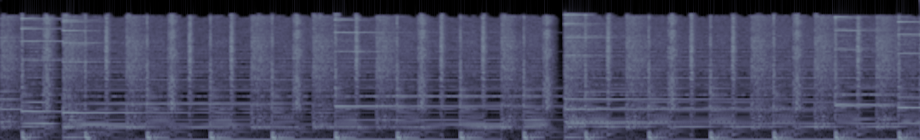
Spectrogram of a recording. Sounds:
music, video game music

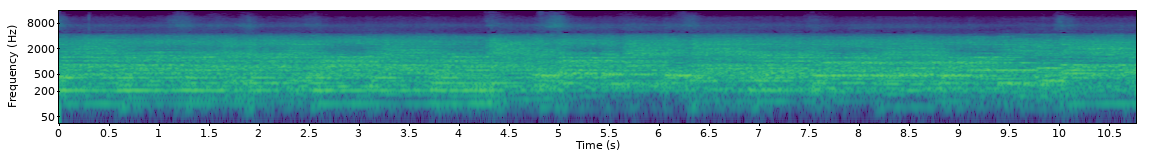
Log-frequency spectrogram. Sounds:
choir, music

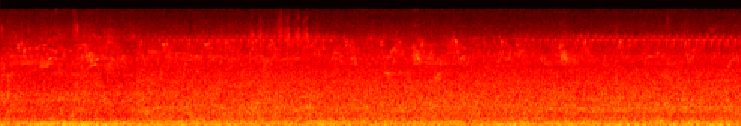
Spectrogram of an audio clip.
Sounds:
water vehicle, vehicle

